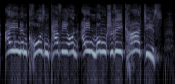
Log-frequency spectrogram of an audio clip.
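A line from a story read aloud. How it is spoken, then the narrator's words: Exhausted last-strength shout. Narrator (German): ergänzte Helge und schrie mit letzter Kraft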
